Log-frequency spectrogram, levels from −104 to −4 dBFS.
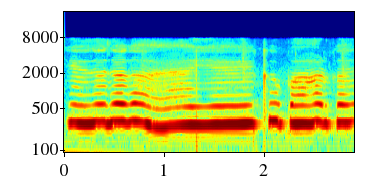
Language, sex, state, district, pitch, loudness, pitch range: Hindi, female, Bihar, Patna, 285 Hz, -9 LUFS, 280-295 Hz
